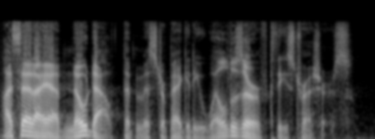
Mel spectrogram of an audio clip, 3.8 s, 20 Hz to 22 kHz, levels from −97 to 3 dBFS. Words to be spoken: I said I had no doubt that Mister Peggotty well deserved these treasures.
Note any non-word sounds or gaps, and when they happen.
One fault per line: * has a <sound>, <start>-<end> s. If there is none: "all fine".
all fine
